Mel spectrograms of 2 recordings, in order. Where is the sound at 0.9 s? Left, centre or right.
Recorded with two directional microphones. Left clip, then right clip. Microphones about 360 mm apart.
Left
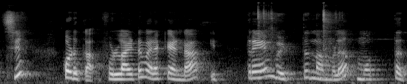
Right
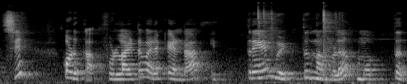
Centre.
